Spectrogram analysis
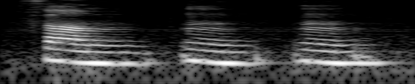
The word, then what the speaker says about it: thumb: Rule of And finally, the M consonant sound, where the lips come together. Thumb, And the B here is silent.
